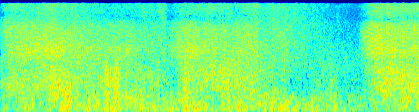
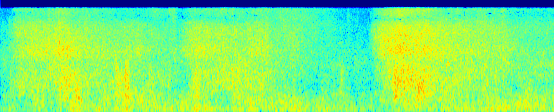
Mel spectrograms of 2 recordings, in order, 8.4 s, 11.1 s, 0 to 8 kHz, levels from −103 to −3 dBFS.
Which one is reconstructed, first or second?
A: first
